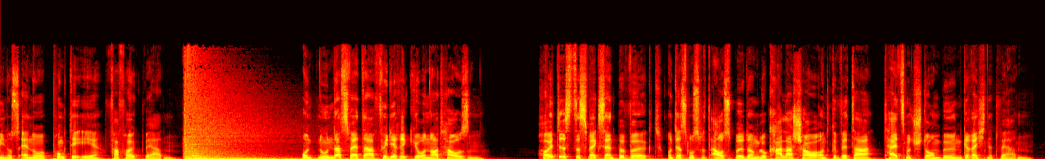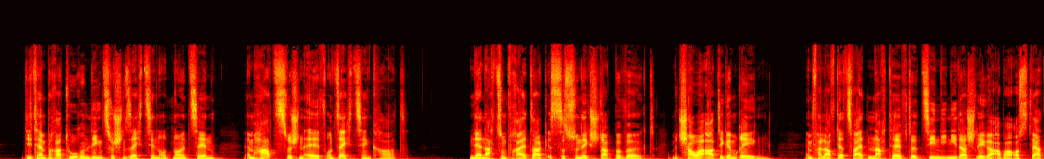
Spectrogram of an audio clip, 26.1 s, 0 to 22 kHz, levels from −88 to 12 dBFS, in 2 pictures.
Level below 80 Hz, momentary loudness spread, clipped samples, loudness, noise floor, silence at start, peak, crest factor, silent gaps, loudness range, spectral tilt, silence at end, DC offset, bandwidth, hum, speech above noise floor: -30 dBFS; 10 LU; under 0.1%; -15 LUFS; -67 dBFS; 0 s; -2 dBFS; 14 dB; none; 3 LU; -4 dB/octave; 0 s; 0.2%; 16 kHz; none; 52 dB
